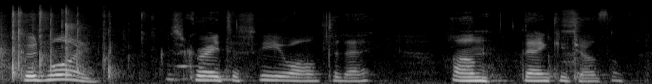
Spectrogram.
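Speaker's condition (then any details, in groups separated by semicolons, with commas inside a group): Parkinson's disease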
